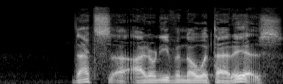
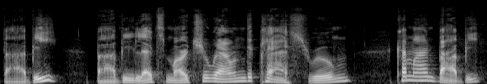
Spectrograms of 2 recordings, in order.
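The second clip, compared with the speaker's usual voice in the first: mock preschool teacher rounding up Bobby; hammed-up kindergarten teacher voice, slowed down; 4 semitones higher than usual. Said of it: "makes me feel like I'm in kindergarten".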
